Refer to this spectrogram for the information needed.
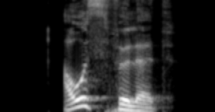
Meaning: second-person plural dependent subjunctive I of ausfüllen
- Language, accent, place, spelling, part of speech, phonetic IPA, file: German, Germany, Berlin, ausfüllet, verb, [ˈaʊ̯sˌfʏlət], De-ausfüllet.ogg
